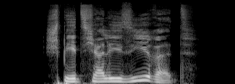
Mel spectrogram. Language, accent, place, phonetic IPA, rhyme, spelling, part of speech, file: German, Germany, Berlin, [ˌʃpet͡si̯aliˈziːʁət], -iːʁət, spezialisieret, verb, De-spezialisieret.ogg
- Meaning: second-person plural subjunctive I of spezialisieren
